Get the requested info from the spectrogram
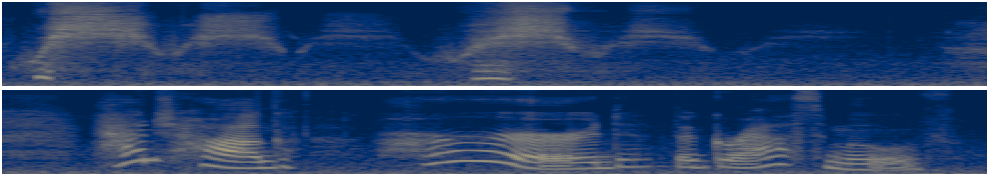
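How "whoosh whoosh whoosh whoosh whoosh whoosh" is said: soft, fading rustle in a whisper; whispered whooshing. Acted. Narrator imitating Snake in the grass, whispered whooshing.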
